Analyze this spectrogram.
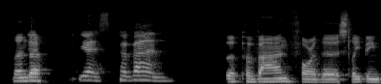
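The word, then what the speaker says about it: Pavane: Is that the pronunciation, Linda? Yes, Pavan.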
